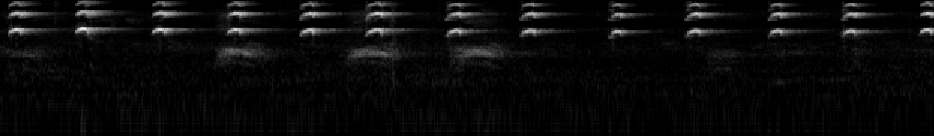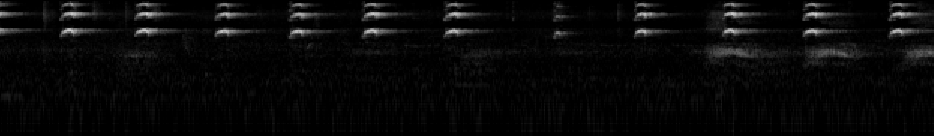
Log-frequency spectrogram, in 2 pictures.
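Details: Palm squirrel in India giving a loud chirping series. Bright, high, clipped notes repeat about twice each second, with a few duller, lower chattering bursts near the start and end.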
